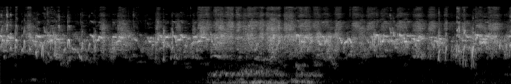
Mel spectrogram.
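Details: Lively budgie flock quarrelling over food, an even wall of bright chirping and twittering throughout, with a short burst of low rustling midway.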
